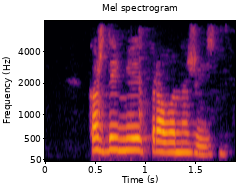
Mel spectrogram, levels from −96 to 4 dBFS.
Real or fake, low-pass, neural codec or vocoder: real; 7.2 kHz; none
